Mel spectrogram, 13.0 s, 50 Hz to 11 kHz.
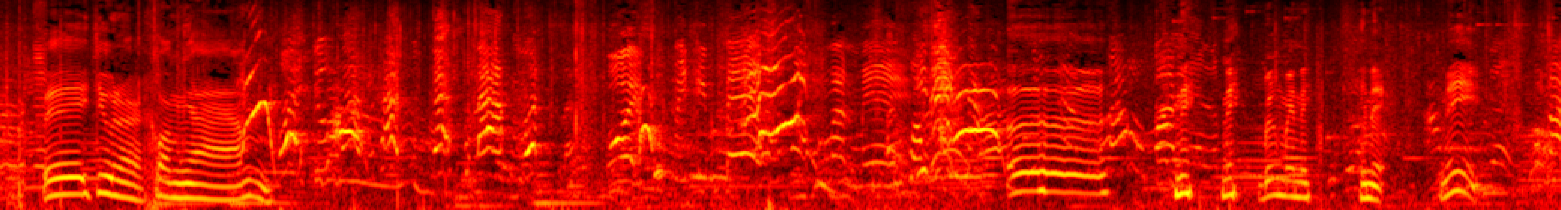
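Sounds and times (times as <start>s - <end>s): children chattering and calling out: 0.0s - 13.0s.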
